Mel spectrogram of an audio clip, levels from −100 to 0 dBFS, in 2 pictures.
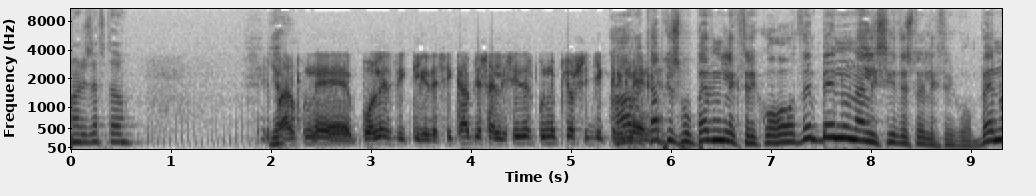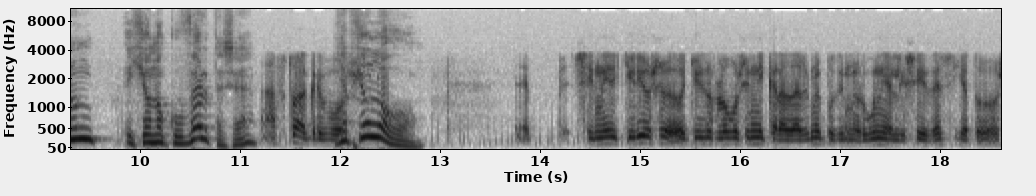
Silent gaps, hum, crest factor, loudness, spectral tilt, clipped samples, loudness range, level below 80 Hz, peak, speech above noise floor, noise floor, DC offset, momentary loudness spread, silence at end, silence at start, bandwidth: none; none; 12 dB; -14 LUFS; -5 dB/octave; under 0.1%; 4 LU; -44 dBFS; -2 dBFS; 32 dB; -46 dBFS; under 0.1%; 10 LU; 0 s; 0 s; 11 kHz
